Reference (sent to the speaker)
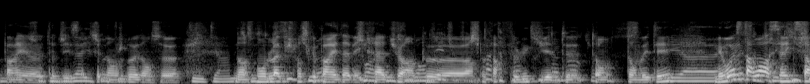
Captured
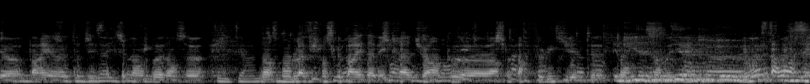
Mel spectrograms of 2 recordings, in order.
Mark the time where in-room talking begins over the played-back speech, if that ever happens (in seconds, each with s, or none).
6.1 s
